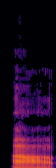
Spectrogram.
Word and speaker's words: Florlist: It's spelt Florlist, like florist, but with list at the end.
